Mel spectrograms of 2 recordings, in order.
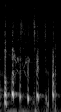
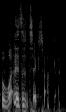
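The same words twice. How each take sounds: First: High, fast giggly question; laughing. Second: Light Australian accent imitation. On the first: Retold or imitated. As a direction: squeal it while laughing. Laughing echo of the quote. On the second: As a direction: ask it like an Australian pop star. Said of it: "In her Australian accent".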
